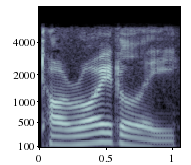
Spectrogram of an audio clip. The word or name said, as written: toroidally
